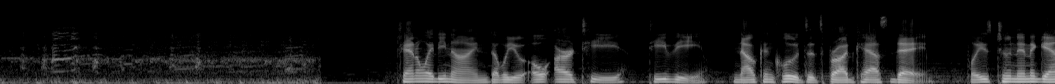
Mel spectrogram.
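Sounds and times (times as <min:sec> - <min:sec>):
several chickens clucking in a coop: 0:00.0 - 0:03.2
speech: 0:04.0 - 0:10.5.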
